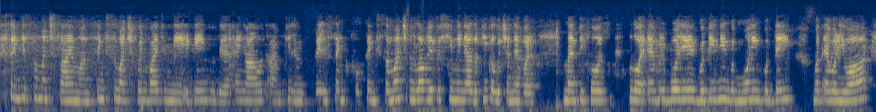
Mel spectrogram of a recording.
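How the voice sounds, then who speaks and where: Over noticeable background noise, a woman with a Russian accent talks very fast in a fairly high pitch. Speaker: online business affiliate, web designer. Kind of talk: testimony. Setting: video call. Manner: animated.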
